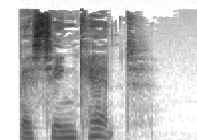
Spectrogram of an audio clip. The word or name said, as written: BASSIN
